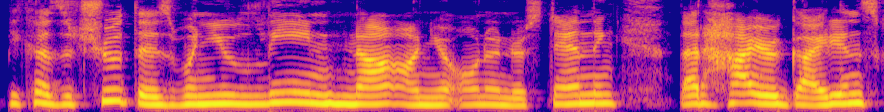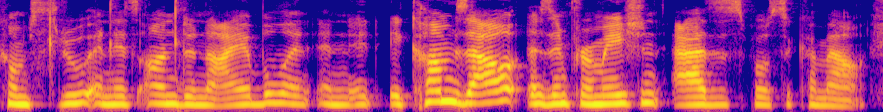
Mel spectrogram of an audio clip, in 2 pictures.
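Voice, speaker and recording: Middle-aged woman, podcast host, earnest spiritual talk, slightly high voice, drawn-out emphatic phrasing. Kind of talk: reflective spiritual monologue.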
